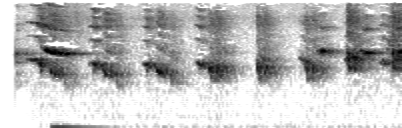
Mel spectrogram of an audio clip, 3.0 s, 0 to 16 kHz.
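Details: Young canaries, seven months old, recorded on 10 November 2023; a series of short, bright warbled phrases rising and falling, repeated roughly every half second with brief gaps between them.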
